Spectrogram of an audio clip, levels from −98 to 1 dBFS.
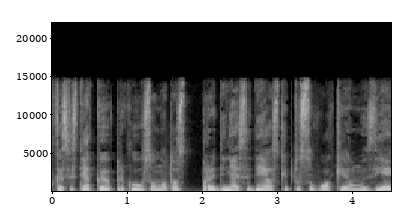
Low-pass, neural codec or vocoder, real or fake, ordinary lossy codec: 14.4 kHz; none; real; AAC, 48 kbps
